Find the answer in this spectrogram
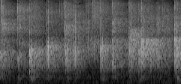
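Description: Applause from a group of people: many overlapping hand claps that break out as a sentence ends and fade as speech resumes.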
